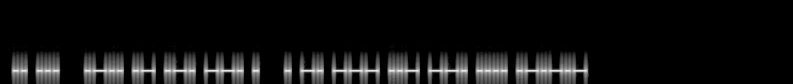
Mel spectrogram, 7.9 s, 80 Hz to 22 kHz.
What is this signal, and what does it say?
Morse code, heard as a keyed tone, about 30 wpm, 700 Hz. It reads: IS LARGE ENOUGH.
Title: Sentences from Top 1500 Words 30wpm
